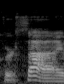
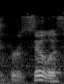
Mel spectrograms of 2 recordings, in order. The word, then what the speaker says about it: Versailles: Ethos had the city of Versailles, but he pronounced it Versilis because he knows that irritates me.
